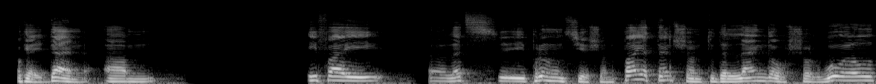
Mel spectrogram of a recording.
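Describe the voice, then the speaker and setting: A man speaks very slowly in an Italian accent, his pitch fairly high and his intonation lively. His tone is dark and mellow. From Italy. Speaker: storytelling coach. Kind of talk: live stream demo. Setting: live stream. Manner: halting, many fillers.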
